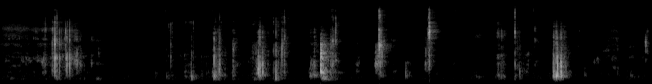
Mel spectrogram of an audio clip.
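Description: Close-miked chewing of crunchy food: a string of sharp, uneven crunches and wet mouth sounds, about ten crunches in a few seconds.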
